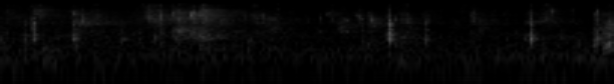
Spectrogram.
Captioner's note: Crunch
